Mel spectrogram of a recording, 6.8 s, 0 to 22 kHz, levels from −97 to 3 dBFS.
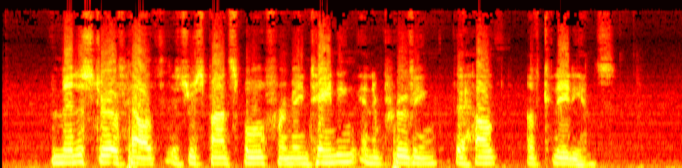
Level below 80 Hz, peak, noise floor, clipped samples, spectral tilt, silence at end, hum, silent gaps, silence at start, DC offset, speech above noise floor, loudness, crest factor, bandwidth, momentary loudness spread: -30 dBFS; 0 dBFS; -36 dBFS; under 0.1%; -5.5 dB/octave; 0.05 s; none; none; 0.5 s; under 0.1%; 26 dB; -10 LUFS; 10 dB; 17 kHz; 10 LU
